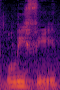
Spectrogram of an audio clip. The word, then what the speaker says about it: Lethe: So I've been really recently obsessed with the mythology around Hypnos and the river Lethe, which is pronounced Lethe, but I can't train my brain to say it like that.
